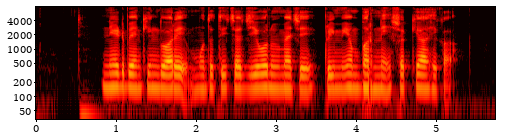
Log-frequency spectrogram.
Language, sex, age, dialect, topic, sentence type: Marathi, male, 18-24, Standard Marathi, banking, statement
